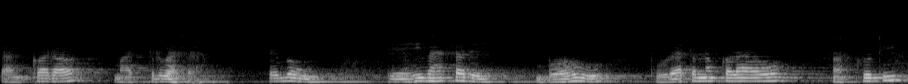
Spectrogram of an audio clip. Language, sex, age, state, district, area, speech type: Odia, male, 45-60, Odisha, Dhenkanal, rural, spontaneous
